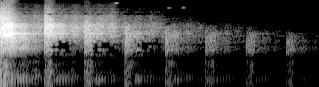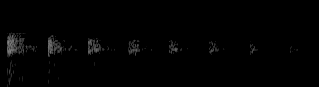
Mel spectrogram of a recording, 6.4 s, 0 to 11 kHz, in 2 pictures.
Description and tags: BATTERIE PACK 2 - Dubby stick delayed phasors
BATTERIE 02 PACK is a series of mainly industrial heavily processed beats and metallic noises created from sounds edited within Native Instruments Batterie 3 within Cubase 5. The name of each file in the package is a description of the sound character.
